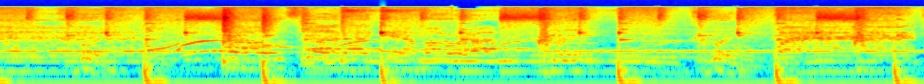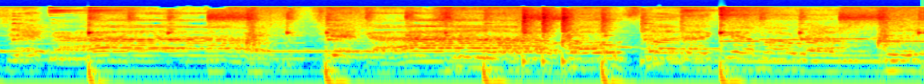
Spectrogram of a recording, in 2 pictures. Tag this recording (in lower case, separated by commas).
music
